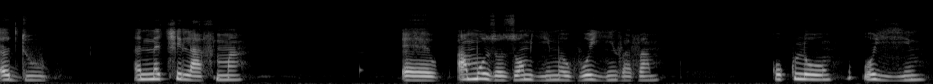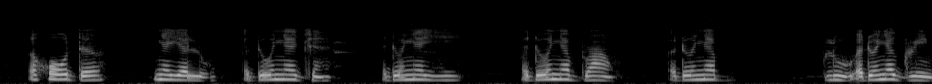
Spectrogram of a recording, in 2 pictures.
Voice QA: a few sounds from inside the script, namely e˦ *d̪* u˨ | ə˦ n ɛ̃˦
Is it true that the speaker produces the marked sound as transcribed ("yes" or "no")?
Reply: yes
